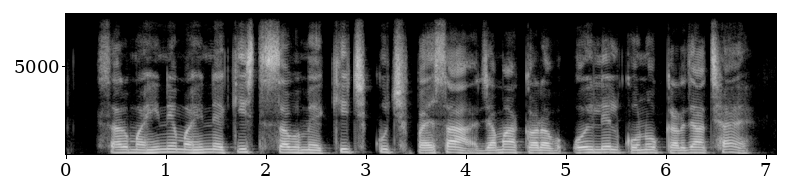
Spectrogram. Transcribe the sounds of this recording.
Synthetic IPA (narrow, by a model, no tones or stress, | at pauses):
səɾməɦineməɦinekist̪səbʱmekit͡ʃʰkut͡ʃʰpəjsad͡ʒəmakəɾəboilelkonokəɾd͡ʒat͡ʃʰɛ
